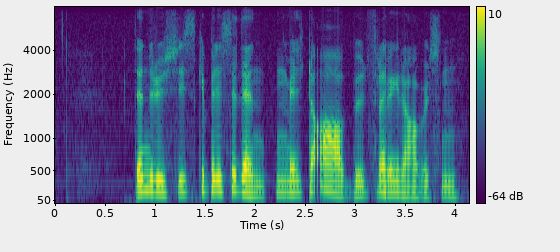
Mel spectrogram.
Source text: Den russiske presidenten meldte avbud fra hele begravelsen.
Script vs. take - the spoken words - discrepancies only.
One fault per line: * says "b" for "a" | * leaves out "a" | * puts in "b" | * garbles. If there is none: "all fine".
* leaves out "hele"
